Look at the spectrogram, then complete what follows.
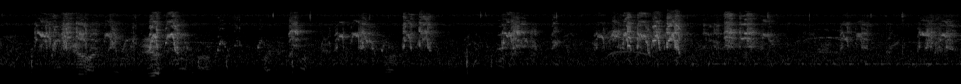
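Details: Blaze-winged parakeet (Pyrrhura devillei), called tiriba-fogo, a rare bird in Brazil found only in MS: harsh, raspy screeching bursts in quick clusters every second or so, overlapping as if several birds call, over steady high background hiss.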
